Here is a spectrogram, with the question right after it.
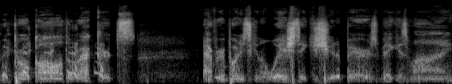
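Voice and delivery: hushed stage whisper, spoken aside. Retelling what Boom whispered about the record bear: imitating someone whispering. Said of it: "Boom's whispering to me".

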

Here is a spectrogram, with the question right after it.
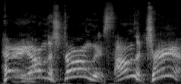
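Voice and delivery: very, very high-pitched put-on character voice. Doing an impression of a boastful champion: Mister Satan impression. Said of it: "Is that your Mister Satan impression?".

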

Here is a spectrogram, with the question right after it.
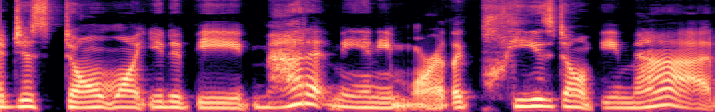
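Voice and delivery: put-on tearful, crying pleading voice. Retelling talking to their inner child in the mirror, imitating past self crying. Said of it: "And I started crying, saying".

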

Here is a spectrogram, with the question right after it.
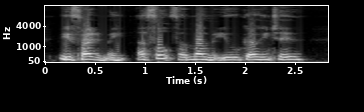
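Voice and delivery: ordinary delivery

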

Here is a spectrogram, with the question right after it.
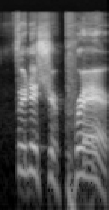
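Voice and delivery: really angry, very high-pitched, loud. Retelling how one kid scolded another during a prayer: imitating an angry kid. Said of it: "he said it like in a really kind of like angry way".

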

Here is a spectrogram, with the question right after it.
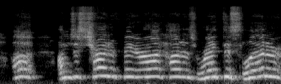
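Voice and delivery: very high-pitched, squeaky big man's voice. Speaker retells a man's reply when asked what he was doing; imitating a high-pitched voice. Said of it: "he had a high-pitched voice".

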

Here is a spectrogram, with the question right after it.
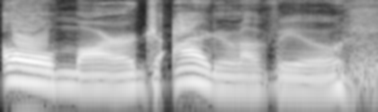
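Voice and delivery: odd cartoon father voice. Talking about the show's nostalgic early animation and how weird Homer sounded; early Homer Simpson voice. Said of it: "Homer sounds so weird".

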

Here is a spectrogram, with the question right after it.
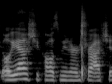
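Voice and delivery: ordinary talk

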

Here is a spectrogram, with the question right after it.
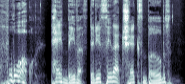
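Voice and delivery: cartoon character voice. Voicing Butthead reacting to Game of Thrones: Butthead voice. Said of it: "As seen through the eyes of Beavis and Butthead".

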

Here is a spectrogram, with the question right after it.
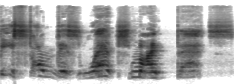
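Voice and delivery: high, hissing, commanding villain voice. Narrator voicing Kyogre sending skeletal hounds to attack: hissing as Kyogre. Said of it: "hisses Kyogre".

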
